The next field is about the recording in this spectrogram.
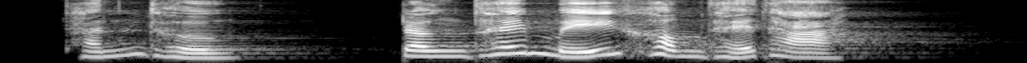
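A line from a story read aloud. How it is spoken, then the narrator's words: Loud formal voice. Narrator (Vietnamese): Bao đại nhân cao giọng nói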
